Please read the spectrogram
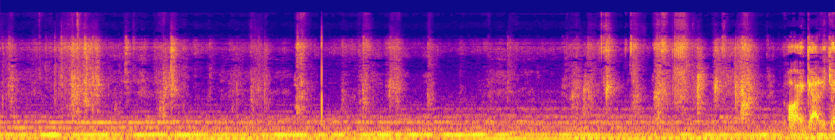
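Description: A steady low hum under many short clicks and knocks, with faint voice-like sounds.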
